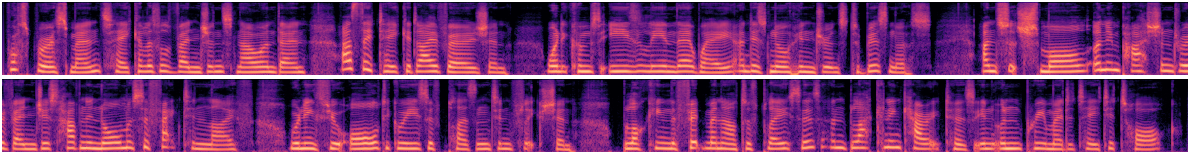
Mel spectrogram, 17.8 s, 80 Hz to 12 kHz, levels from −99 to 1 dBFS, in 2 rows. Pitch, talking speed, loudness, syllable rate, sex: 240 Hz, 195 wpm, -17 LUFS, 6.0 syllables/s, female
